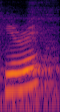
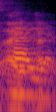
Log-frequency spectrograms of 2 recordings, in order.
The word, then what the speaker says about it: Hiire: My name is Hiire, Diamond Chapter. I do ticketing. Hiire. Hiire. Like Hiire. Hiire. Spell it. H-I-I-R-E. H-I-I. Not higher, yes. Not higher. No.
